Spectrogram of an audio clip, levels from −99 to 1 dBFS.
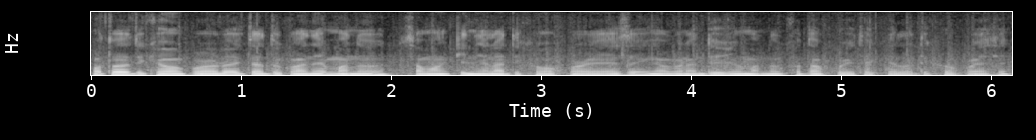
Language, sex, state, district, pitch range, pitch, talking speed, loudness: Nagamese, male, Nagaland, Dimapur, 85-95 Hz, 90 Hz, 245 wpm, -17 LUFS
